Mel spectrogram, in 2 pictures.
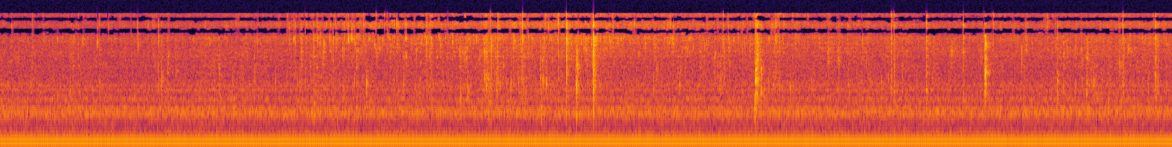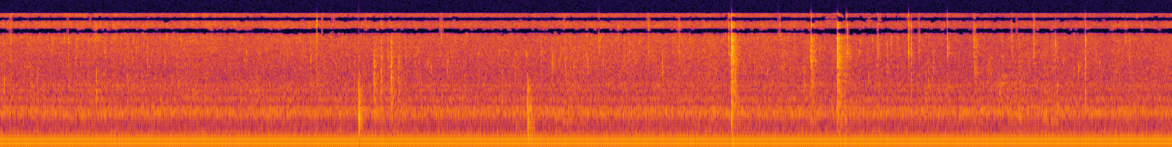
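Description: Yukon potato chunks frying in oil in a nonstick skillet, a steady sizzle with a few sharp clicks of the spatula against the pan. Under it runs a loud, steady low hum.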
